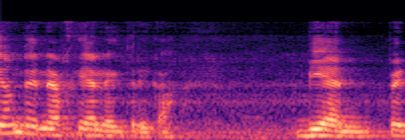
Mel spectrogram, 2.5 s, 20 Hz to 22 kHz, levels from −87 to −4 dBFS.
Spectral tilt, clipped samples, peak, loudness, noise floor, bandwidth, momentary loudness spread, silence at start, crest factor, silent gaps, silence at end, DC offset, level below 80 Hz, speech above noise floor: -6.5 dB/octave; under 0.1%; -2 dBFS; -17 LUFS; -36 dBFS; 11.5 kHz; 23 LU; 0 s; 16 dB; none; 0 s; under 0.1%; -50 dBFS; 20 dB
